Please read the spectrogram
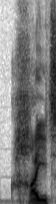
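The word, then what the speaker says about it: Haidt: height he mentions and it is height by the way I think I've read on his website somewhere it's to pronounced height.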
